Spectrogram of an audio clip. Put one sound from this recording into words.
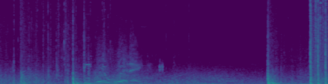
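Gunshots boom in quick bursts.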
